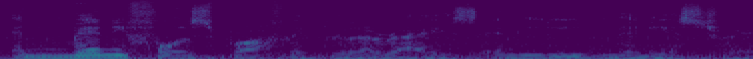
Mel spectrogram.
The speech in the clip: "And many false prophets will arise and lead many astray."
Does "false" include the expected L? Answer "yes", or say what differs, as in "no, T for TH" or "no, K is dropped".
yes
